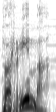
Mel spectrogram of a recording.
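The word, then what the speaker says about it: Burima: are in the city of Barima. Barima? Can you spell that?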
